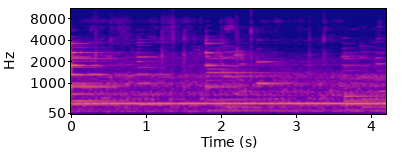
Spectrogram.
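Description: Instrumental intro of a karaoke backing track: a note held throughout under a series of short struck notes, one after another, with no voice yet.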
